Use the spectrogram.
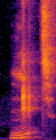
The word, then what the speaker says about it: knit: Anytime we have a silent letter, like if you did the word knit, like I knit mittens, you would do KN in one box.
